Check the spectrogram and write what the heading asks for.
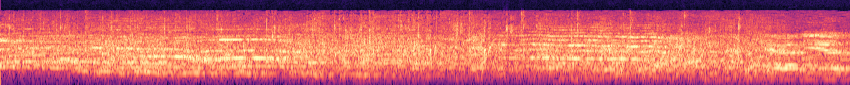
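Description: Audience chatter: many voices talking over one another in a large hall, a steady murmur with no single clear speaker.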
